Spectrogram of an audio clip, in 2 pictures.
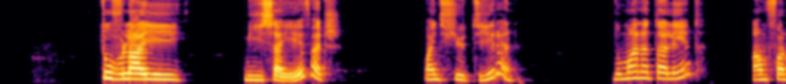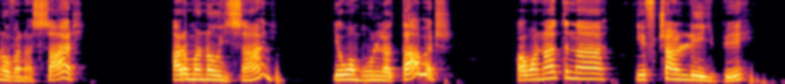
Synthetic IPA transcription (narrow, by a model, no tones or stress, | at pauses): t̪uvulaj | miisaefaʈ͡ʂə̥ | majnifiud̪iɾanə̥ | numanət̪alent̪ə̥ | aminfanovanəsaɾi̥ | aɾimanawizani̥ | ewambunilət̪abaʈ͡ʂə̥ | awanat̪inə | efi̥ʈ͡ʂanuleibe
